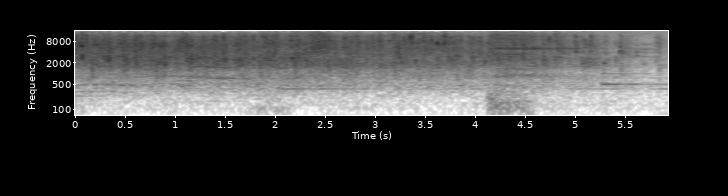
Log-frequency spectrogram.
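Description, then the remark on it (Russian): Sustained applause from an audience for a winner, a dense steady clapping that carries on throughout and tapers slightly toward the end. “Давайте аплодисменты победителю нашему.”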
